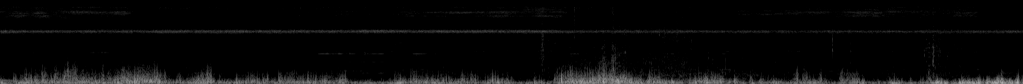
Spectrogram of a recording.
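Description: Outdoor ambience: an uneven low wind rumble on the microphone, with a steady high-pitched insect drone from the grassy field.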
